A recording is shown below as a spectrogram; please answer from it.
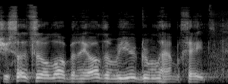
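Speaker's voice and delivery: ordinary delivery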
